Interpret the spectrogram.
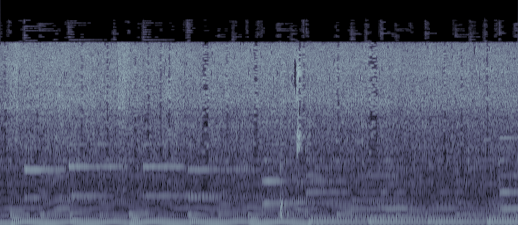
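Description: Diced potatoes, mushrooms and onions sizzling in hot oil in a stainless steel frying pan, stirred with a spatula at first, then left to fry.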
